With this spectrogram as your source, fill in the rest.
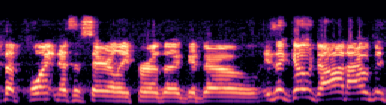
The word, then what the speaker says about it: Godot: It is pronounced Godot, by the way. I just say it wrong all the time.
